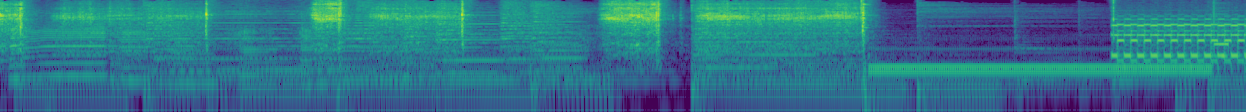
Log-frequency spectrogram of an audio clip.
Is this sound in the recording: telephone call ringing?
yes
